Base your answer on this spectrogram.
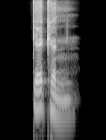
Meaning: plural of Geck
- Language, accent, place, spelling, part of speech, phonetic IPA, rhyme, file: German, Germany, Berlin, Gecken, noun, [ˈɡɛkn̩], -ɛkn̩, De-Gecken.ogg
